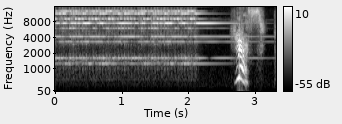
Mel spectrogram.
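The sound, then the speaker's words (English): A telephone bell rings steadily with a bright, sustained metallic trill, then cuts off abruptly as a voice breaks in loudly near the end. “Get away from that phone, Alice.”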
